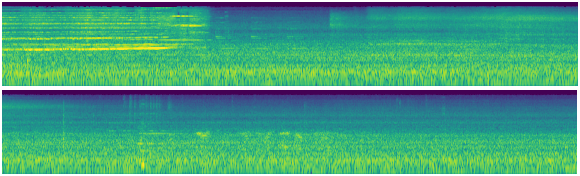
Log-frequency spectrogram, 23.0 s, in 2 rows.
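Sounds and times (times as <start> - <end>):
train brakes squealing: 0.0 - 5.2, 6.6 - 13.2
stopped train running: 0.0 - 20.5
air hissing: 6.6 - 12.8.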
